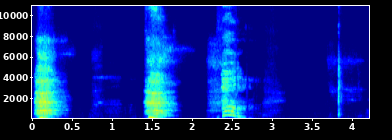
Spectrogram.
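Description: A person laughing breathlessly: three short, breathy exhaled bursts about a second apart, one with a falling voiced 'ooh' in it, then a sharp click near the end.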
